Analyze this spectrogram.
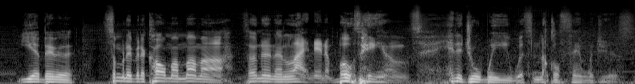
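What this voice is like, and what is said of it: Imitates another person's voice. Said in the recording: “that was my Dusty Rhodes impersonation”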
